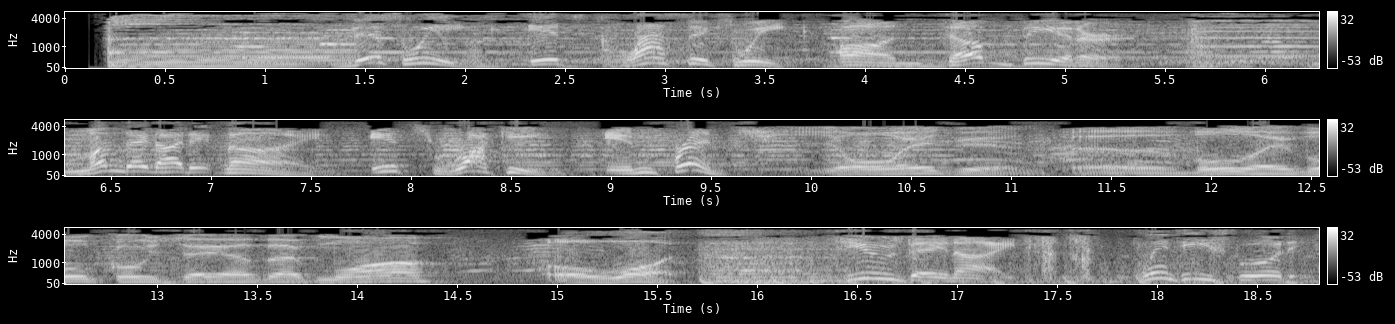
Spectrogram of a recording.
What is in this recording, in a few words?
Commercials; Dub Theater; Freekin Weird Audio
